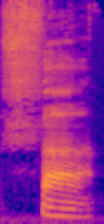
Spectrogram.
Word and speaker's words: fur: in all the cases, the R is unpronounced because the R comes before a consonant. Okay, a consonant sound or it comes at the end of a word like fur. F U R. Fur.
